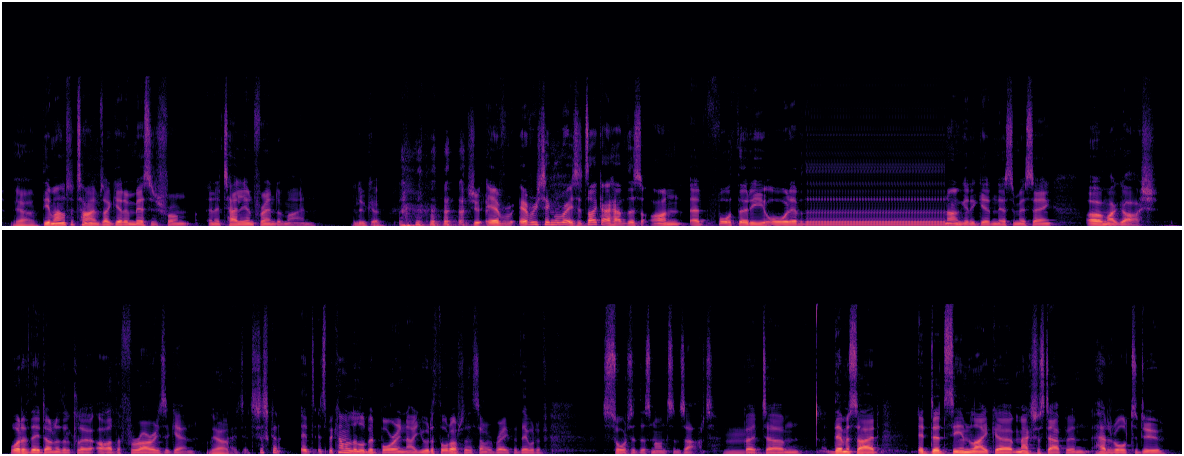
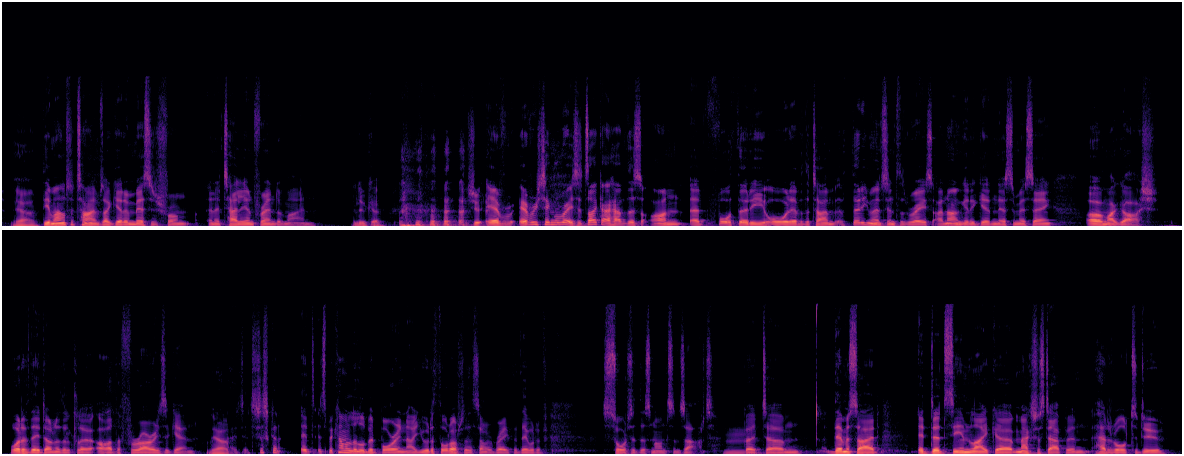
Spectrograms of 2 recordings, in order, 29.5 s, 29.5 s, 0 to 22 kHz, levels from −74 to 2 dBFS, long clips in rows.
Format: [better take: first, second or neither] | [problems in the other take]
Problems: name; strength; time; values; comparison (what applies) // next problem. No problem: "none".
second | audio freezing; at 10 s for 1.5 s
